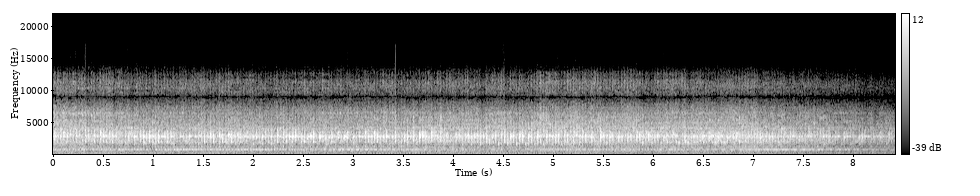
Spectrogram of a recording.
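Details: John Deere X758 diesel after an air and fuel filter change, now running: steady, even diesel clatter with a bright rattle on top and no stumbles or hunting. A healthy normal idle with fuel flowing properly; no leaks were seen.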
